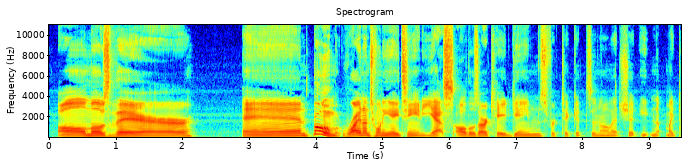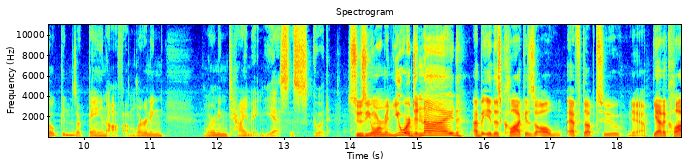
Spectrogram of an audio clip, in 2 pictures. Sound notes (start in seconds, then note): none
